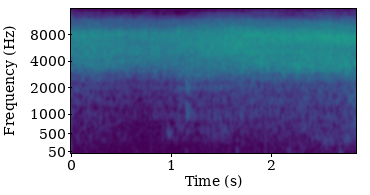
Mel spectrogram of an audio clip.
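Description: Pots of shrimp and pasta cooking on a stove while the pasta is stirred, giving a steady, even sizzle and bubbling hiss with a few faint soft knocks beneath, no voices.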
